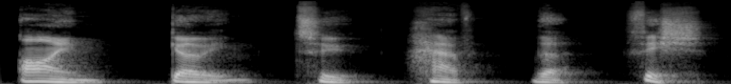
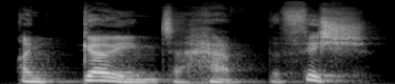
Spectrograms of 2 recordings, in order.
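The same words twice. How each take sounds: First: The words are stressed evenly, without strong beats. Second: Going, have and fish are louder and higher. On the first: The speaker calls it wrong. "we don't say" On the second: The speaker calls it right. "We stress the big words. Going, have, fish"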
